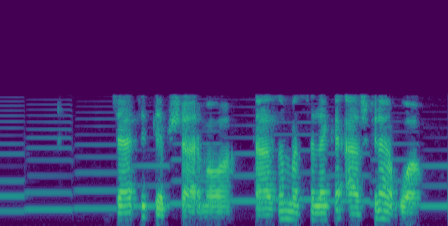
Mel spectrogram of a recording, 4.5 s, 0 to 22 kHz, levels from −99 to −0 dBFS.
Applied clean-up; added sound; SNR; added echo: none; Wind instrument, woodwind instrument; 18 dB; none.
